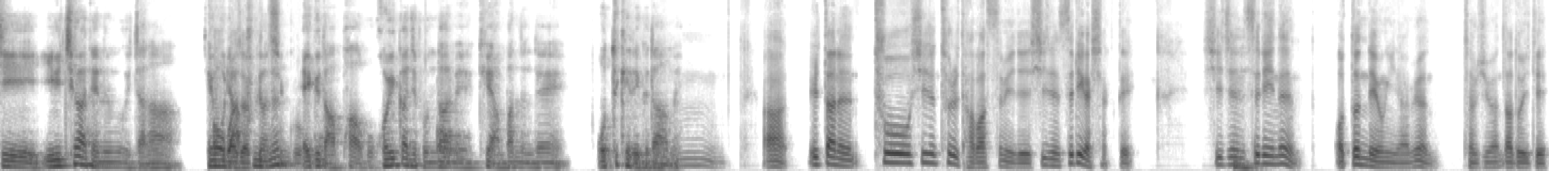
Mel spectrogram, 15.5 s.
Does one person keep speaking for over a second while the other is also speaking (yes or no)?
yes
